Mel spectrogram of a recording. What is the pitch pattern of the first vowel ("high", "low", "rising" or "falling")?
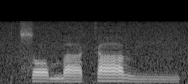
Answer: low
